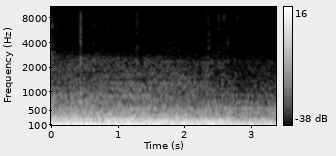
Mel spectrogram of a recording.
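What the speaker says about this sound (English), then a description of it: "Now there's going to be some wind noise because I got a window rolled down" Inside a 1950 Dodge Coronet driving along with a window rolled down, a loud steady low road and engine rumble mixed with broadband wind rush, continuous with no speech.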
